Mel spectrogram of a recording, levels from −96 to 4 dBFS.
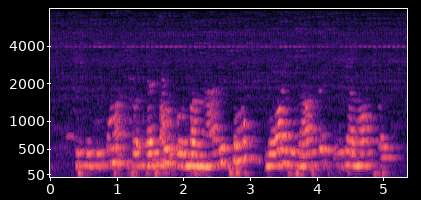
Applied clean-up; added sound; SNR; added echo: classical method WPE with log-MMSE.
